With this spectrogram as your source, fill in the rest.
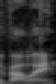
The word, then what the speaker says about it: valet: I know why you want to say valet, but it's valet. It's valet. Rhymes with palate.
